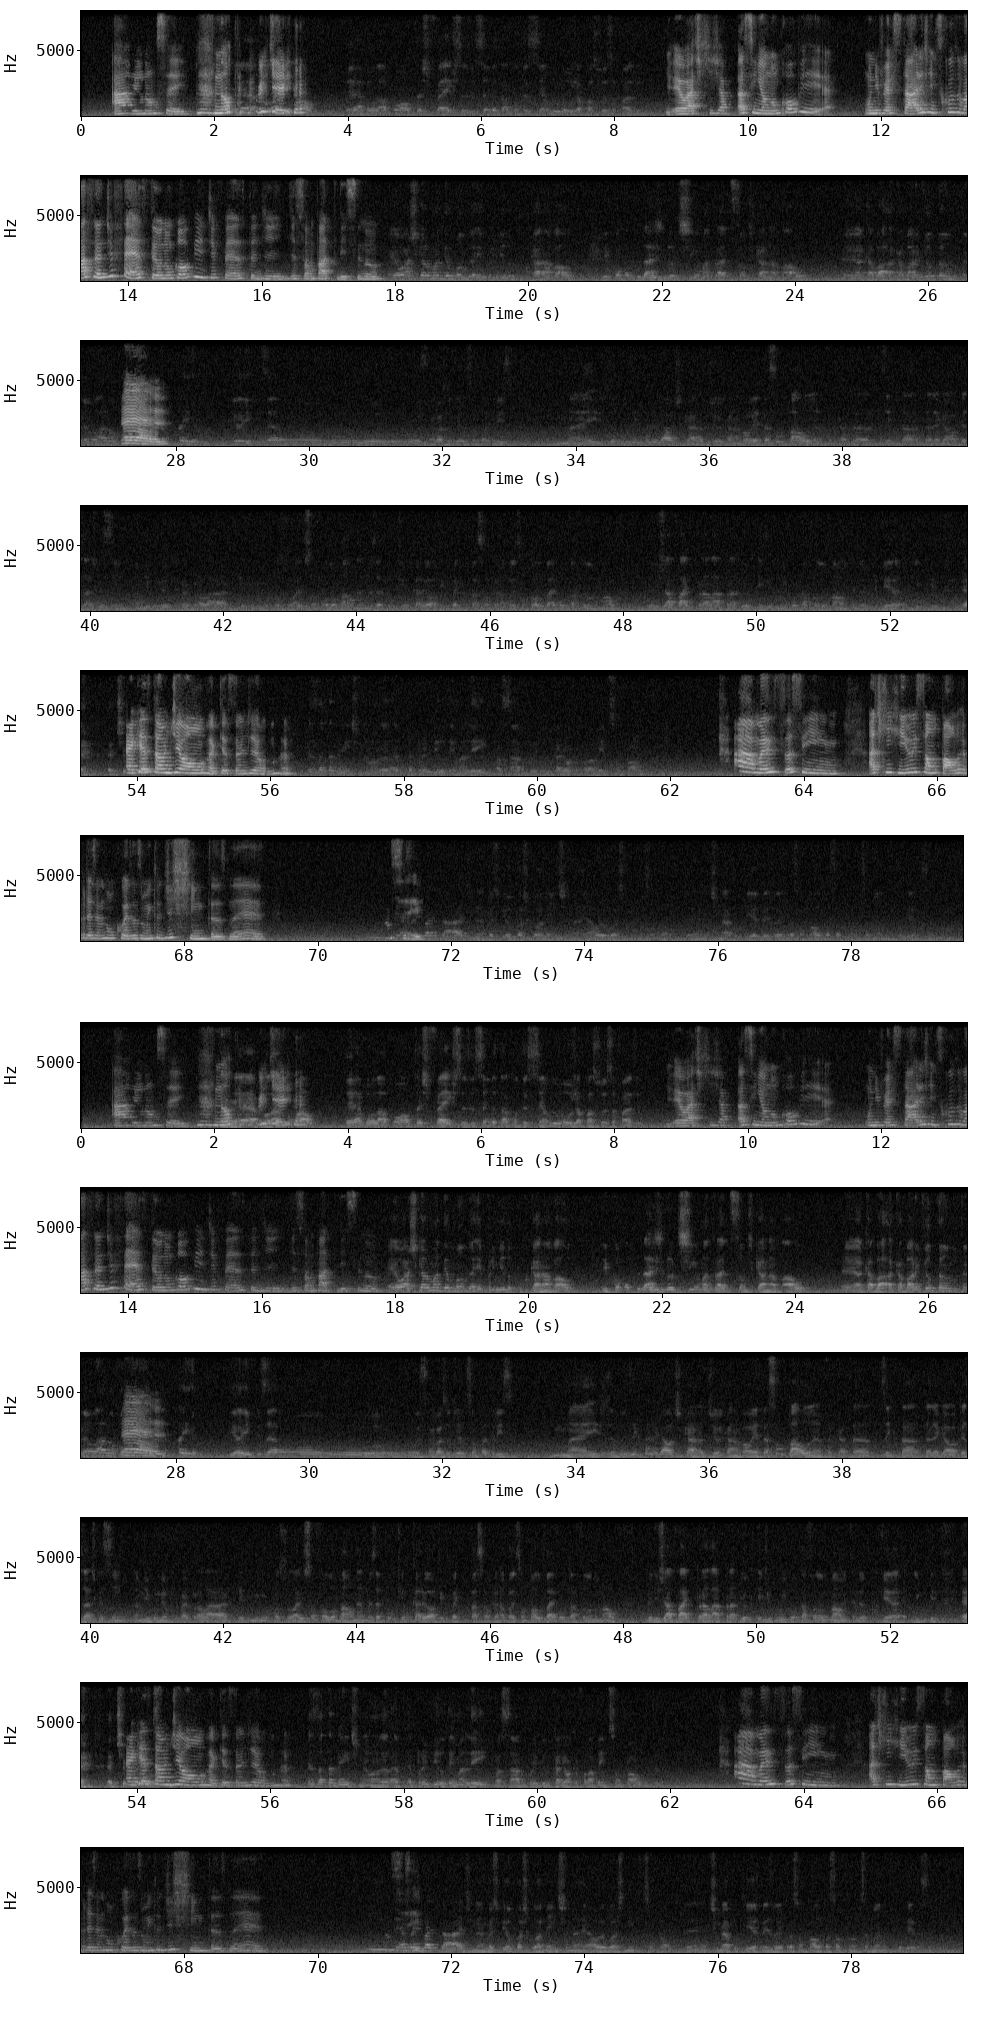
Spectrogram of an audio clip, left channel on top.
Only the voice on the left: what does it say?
Ah, eu não sei. <laughs> Não
sei por
quê.
Eu acho que já. Assim, eu nunca ouvi. é, Universitário, a gente escuta bastante de festa. Eu nunca ouvi de festa de, de São Patrício, não.
É.
É questão
de honra, questão de honra.
Ah, mas assim. Acho que Rio e São Paulo representam coisas muito distintas, né?
Não sei.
